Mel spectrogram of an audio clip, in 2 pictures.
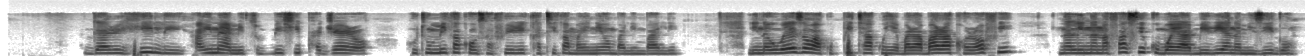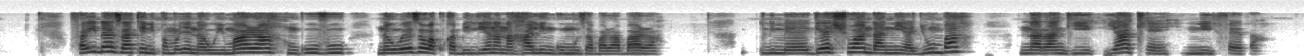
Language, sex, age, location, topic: Swahili, female, 25-35, Nairobi, finance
